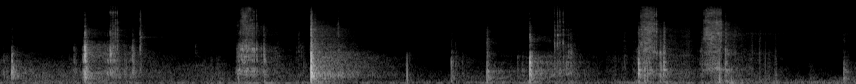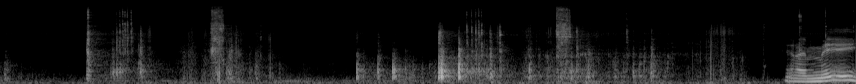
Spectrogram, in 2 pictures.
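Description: Ratchet wrench cranking torqued bolts loose on an Aston Martin DB9 shear panel under the car, with repeated clicking ratchet strokes, metallic creaks and clanks close by, and a voice speaking intermittently throughout.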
